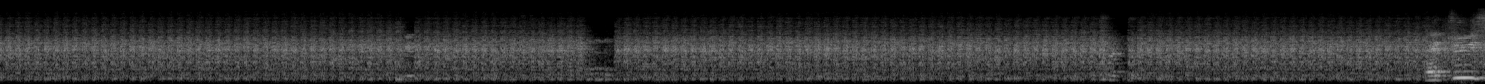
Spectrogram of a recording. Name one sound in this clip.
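A handheld radio hisses with steady static, briefly cutting out now and then.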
